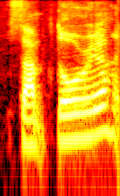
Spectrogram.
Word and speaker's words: Sampdoria: And was at Sampdoria. Is that how you pronounce it?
